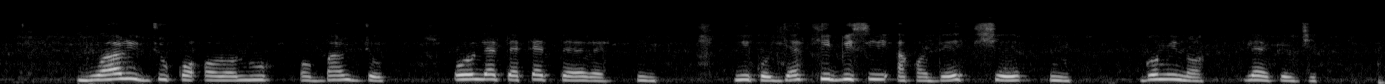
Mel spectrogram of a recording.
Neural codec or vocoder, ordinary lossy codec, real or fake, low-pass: codec, 16 kHz, 8 kbps, FunCodec, trained on Chinese and English, 25 frames a second; Opus, 24 kbps; fake; 7.2 kHz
